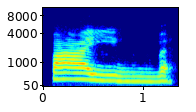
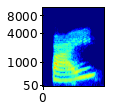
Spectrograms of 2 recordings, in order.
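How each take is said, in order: First: The final V sound is clearly pronounced. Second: The final V sound is left off. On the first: The speaker calls it right. "We need to pronounce the letter V" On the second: The speaker calls it wrong. "Can I say five? Just five? No, right?"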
